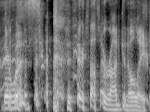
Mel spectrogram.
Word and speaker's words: Kenoly: Ron Canole? – That is. It's spelled K-E-N-O-L-Y. – Okay. – So it's like kid like... and the back part of holy.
